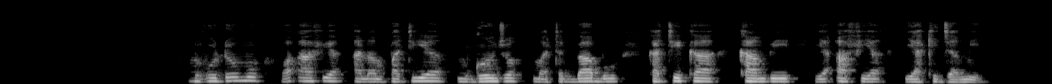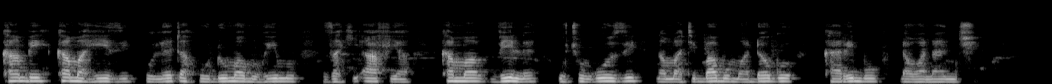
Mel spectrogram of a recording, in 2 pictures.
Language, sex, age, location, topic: Swahili, male, 25-35, Mombasa, health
